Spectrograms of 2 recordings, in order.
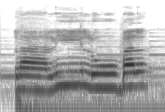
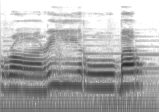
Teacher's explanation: Lam condong keluar atau ke ujung lidah, sedangkan ro condong ke dalam serta sedikit keluar lam.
